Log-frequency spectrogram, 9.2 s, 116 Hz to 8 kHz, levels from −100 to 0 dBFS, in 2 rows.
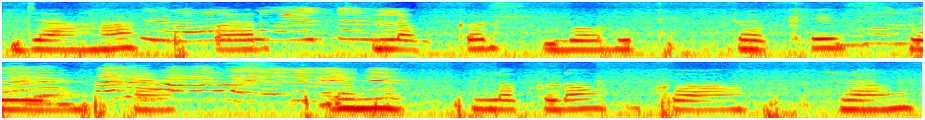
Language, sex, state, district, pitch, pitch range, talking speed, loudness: Hindi, female, Punjab, Fazilka, 230 Hz, 225-250 Hz, 70 wpm, -15 LUFS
